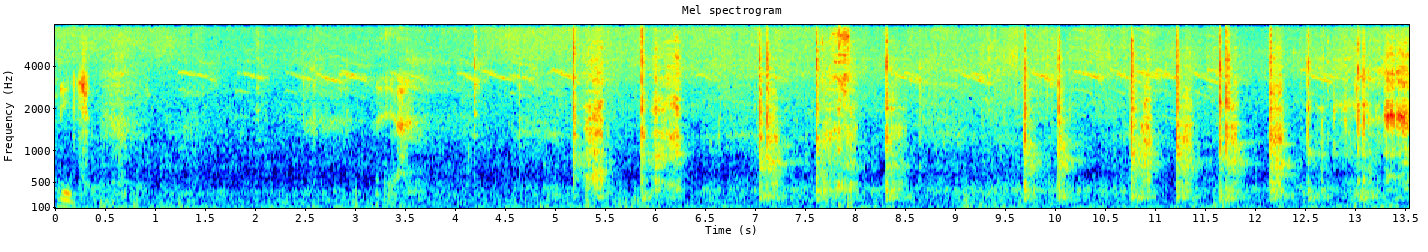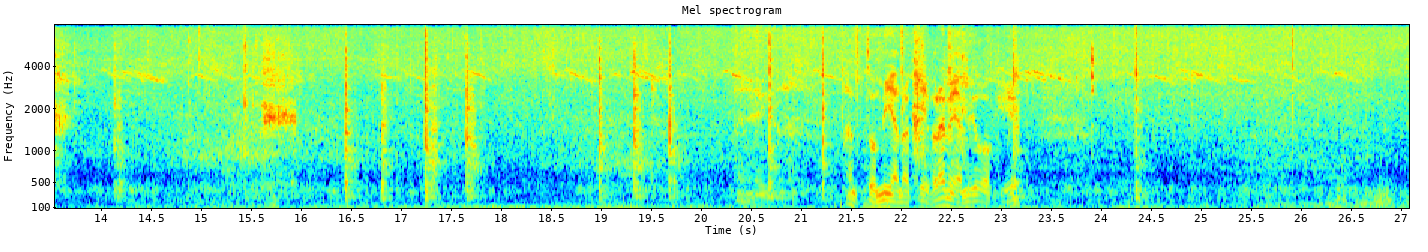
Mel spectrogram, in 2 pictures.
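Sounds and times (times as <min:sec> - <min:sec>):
meat sizzling in a pan: 0:03.8 - 0:27.0
spatula scraping a pan: 0:04.9 - 0:25.4
low rumble: 0:13.7 - 0:27.0.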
